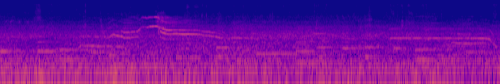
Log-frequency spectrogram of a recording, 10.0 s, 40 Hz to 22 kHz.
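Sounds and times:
low rumble of wind: 0.0s - 10.0s
soft background music: 0.0s - 10.0s
meow-like call: 1.6s - 4.6s, 8.5s - 10.0s.

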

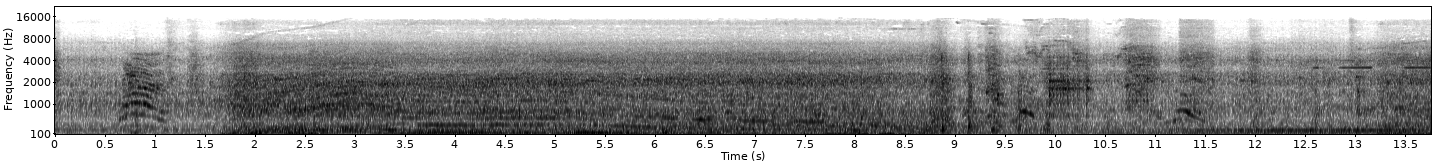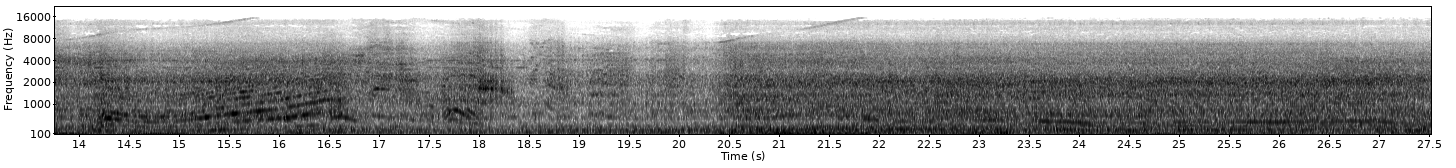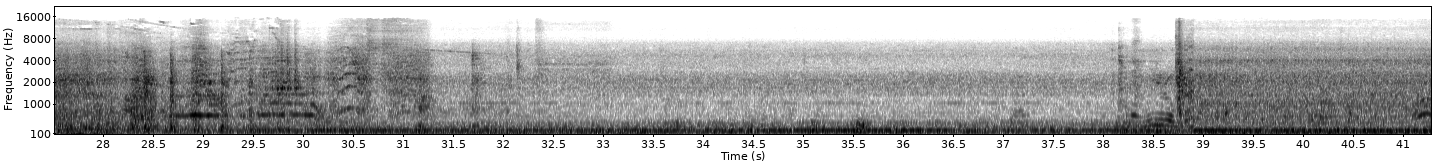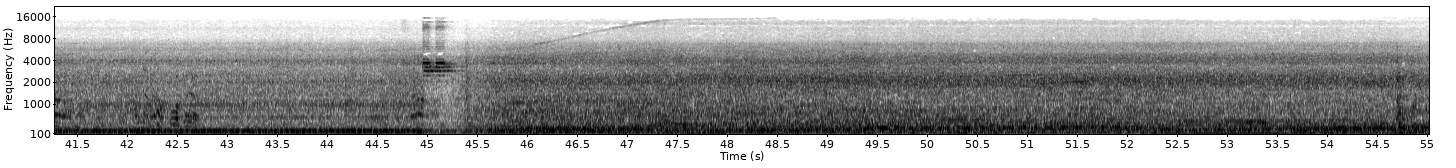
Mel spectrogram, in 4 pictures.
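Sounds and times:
truck diesel engine revving hard: 1.5s - 9.1s, 13.0s - 28.4s, 38.9s - 55.0s.

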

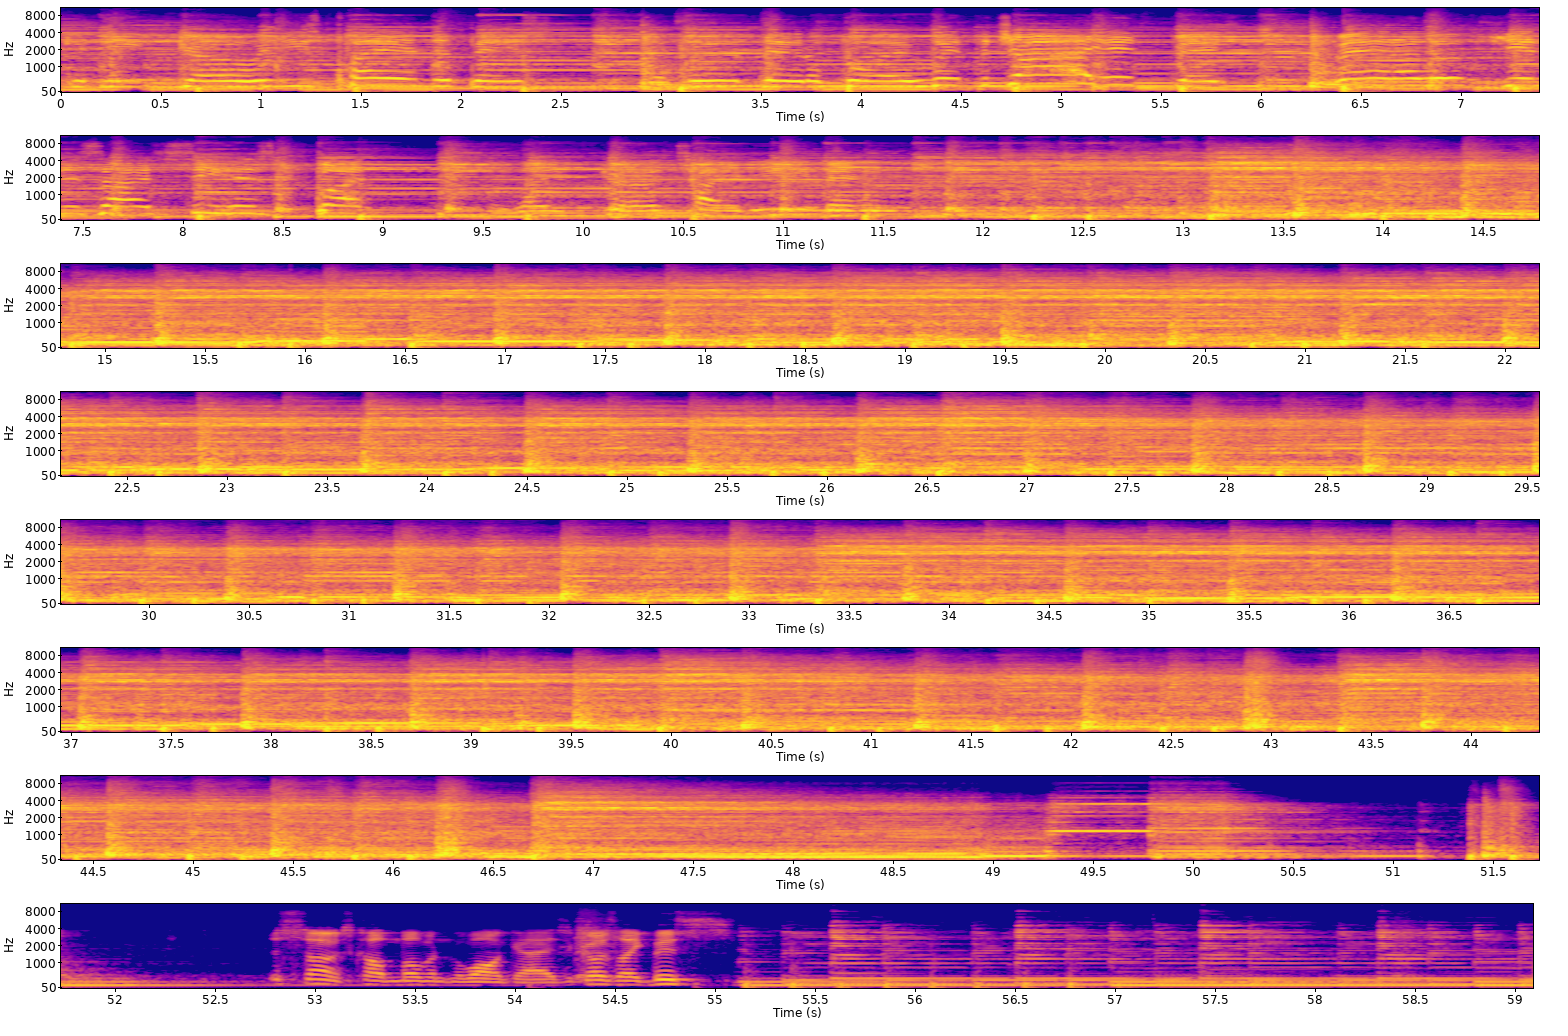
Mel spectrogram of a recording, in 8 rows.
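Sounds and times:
drum kit beat: 0.0s - 49.0s, 50.9s - 58.6s
bass guitar line: 0.0s - 59.0s
guitar: 0.0s - 59.0s.

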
